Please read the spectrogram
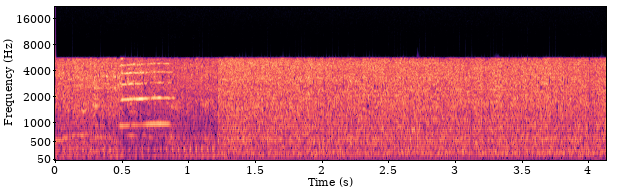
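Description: Street traffic at a level crossing: an engine runs close by, and a short high-pitched toot like a vehicle horn sounds about half a second in. At about a second in, the sound cuts to a steady rumble and hiss of passing traffic.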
